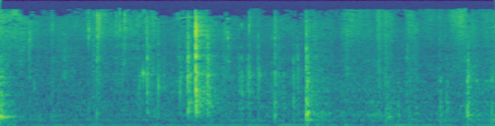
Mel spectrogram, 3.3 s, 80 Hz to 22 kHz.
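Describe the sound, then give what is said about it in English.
Metal measuring spoons clink while being handled during baking with sugar, eggs and vanilla, giving a few light, quiet, scattered clinks and taps. “Get out some measuring utensils here. Okay, well, where's the 1 teaspoon? There it is.”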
